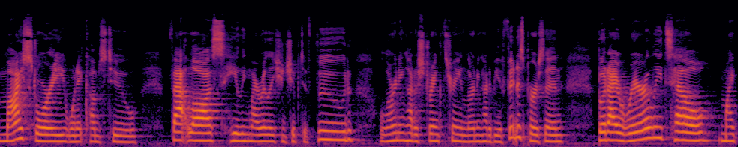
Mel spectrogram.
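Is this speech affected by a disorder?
No.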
